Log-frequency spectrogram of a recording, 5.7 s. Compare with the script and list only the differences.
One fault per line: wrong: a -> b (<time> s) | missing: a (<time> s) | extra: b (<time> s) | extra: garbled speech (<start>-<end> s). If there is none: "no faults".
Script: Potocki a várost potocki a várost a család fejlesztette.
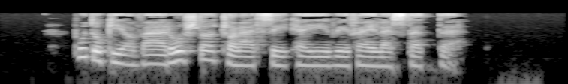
missing: potocki (2.1 s)
wrong: várost a család -> család székhelyévé (2.2 s)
